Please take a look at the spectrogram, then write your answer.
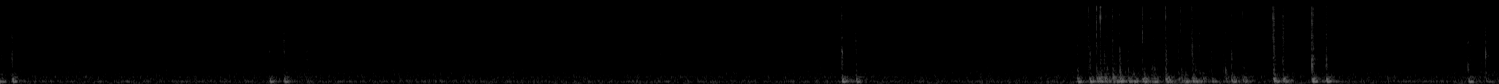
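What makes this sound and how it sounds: Long manicured nails and fingertips rapidly tap the dark plastic chiclet keys of a grey laptop with a hollow body. Sparse, sharp plastic clicks break a quiet background before a dense burst of fast clicking, followed by a few more scattered taps.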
